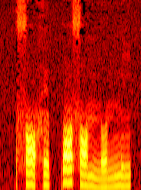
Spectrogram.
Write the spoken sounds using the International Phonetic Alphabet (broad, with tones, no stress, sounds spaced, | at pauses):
s ɔ˧ h ʏ˧ pː ɔ˥ s ɔ˧ nː o˩ nː i˧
